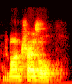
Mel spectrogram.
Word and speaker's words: Montrezl: I love how the L in his name is silent. It's just like there. – Montrezl. – That I used to pronounce it like that for so long until I found out that L was silent.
